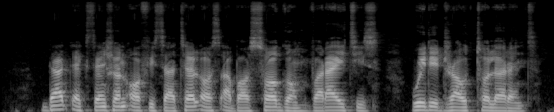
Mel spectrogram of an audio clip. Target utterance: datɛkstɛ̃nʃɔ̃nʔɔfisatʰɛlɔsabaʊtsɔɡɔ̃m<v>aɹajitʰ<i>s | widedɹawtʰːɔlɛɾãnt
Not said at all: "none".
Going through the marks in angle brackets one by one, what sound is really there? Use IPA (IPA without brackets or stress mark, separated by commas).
v, i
